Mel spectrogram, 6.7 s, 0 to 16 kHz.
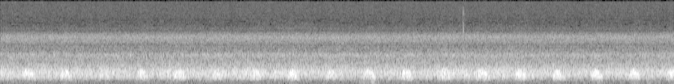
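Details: Fetal heartbeat at 11 weeks 6 days of pregnancy: fast, regular whooshing at about 158 beats a minute, within the normal range, with the baby repeatedly moving away.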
